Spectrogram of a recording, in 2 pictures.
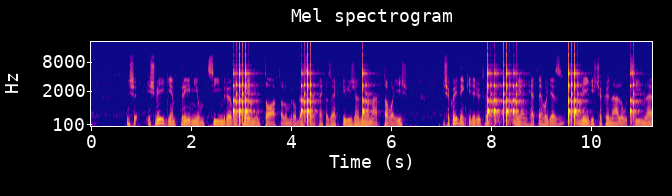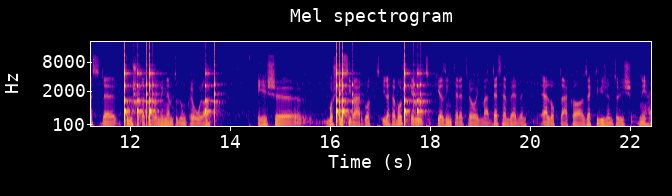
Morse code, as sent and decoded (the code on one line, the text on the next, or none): ... .. . / .-.. .. . --. - / .- -.
SIE LIEGT AN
